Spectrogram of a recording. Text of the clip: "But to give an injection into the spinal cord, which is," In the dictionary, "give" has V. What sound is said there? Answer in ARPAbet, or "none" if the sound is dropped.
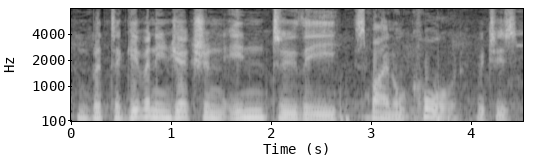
V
